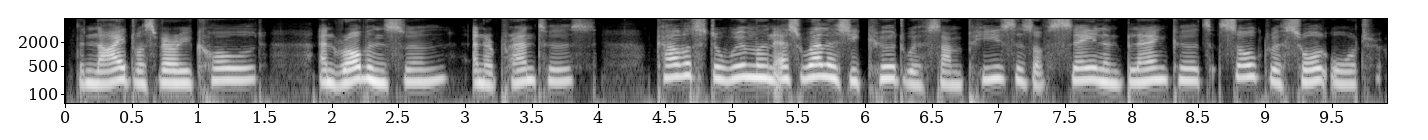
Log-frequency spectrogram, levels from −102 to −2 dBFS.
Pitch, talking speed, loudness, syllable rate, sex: 220 Hz, 170 wpm, -19 LUFS, 4.7 syllables/s, female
